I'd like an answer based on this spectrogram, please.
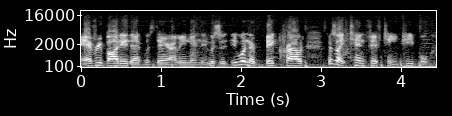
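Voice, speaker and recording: In a Southern US accent, a man speaks with music in the background. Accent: Southern US, noticeable outside Kentucky. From Kentucky. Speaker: radio personality, military member. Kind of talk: casual chat. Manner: animated.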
